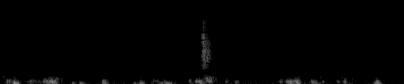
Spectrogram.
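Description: Faint, irregular low thumps and knocks of a handled book and hands against a wooden lectern, with one short sharper click about two seconds in.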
